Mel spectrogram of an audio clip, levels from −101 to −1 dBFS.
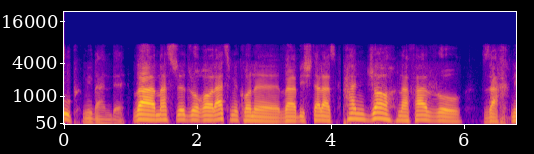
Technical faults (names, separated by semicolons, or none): Speex codec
